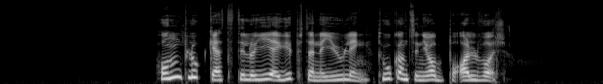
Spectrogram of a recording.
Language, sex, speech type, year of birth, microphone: Norwegian, female, read, 1990, Shure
